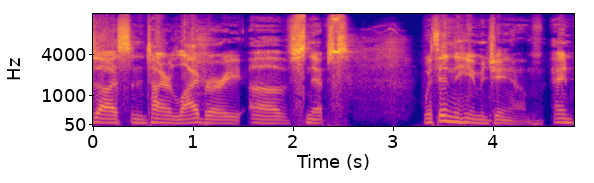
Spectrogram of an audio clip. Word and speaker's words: SNPs: particular database on uh snps um pronounced snips these are single nucleotide polymorphisms so this particular study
